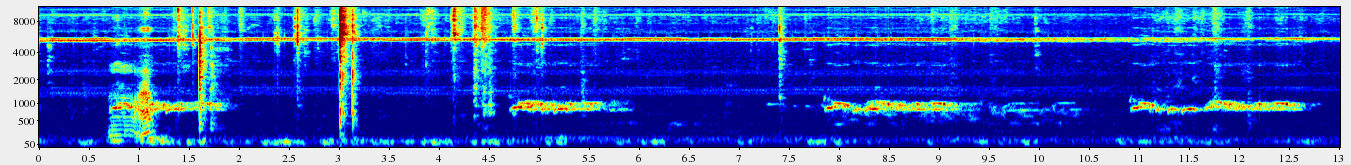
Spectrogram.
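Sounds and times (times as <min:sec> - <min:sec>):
dove cooing: 0:00.7 - 0:01.9, 0:04.7 - 0:05.9, 0:07.8 - 0:12.8.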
